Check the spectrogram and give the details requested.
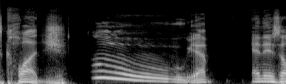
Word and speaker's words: Cluj: except he says instead of cluj he says clutch oh yep and there's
